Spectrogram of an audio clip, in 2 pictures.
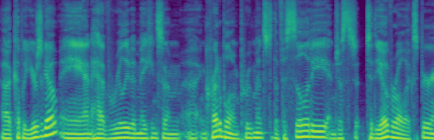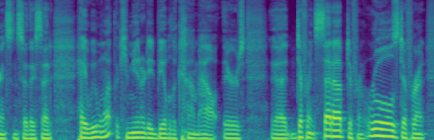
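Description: Man, lowish pitch, very mellow relaxed tone, interview guest, casual chat, upbeat and promotional. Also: fast. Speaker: interview guest, sports commission executive director.

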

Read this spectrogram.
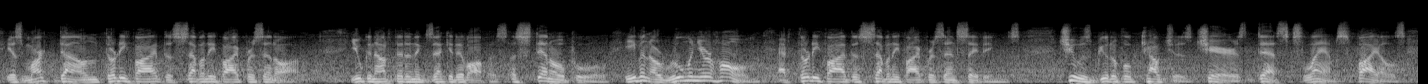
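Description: A man reading a 1970s radio commercial like a salesman reeling off bargains. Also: mid-range voice. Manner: brisk salesman listing bargains. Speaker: radio ad announcer. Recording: lo-fi radio broadcast with loud noise.

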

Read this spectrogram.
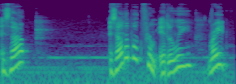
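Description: A woman's voice: high-pitched, big pitch swings, normal speed, a little mellow, soft background music. An actress playing a skeptical, wry woman investigating the occult, talking casually and a little hesitantly in a naturalistic audio drama. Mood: hesitant, doubtful. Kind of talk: naturalistic audio fiction acting.

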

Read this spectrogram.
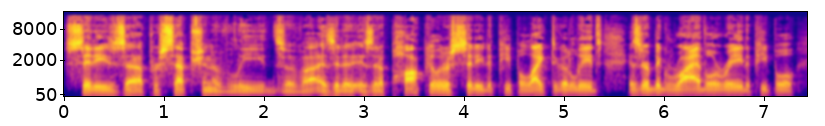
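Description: An American man hosting a podcast, firing off eager questions with crude jokes thrown in. His voice sits fairly low. The close mic keeps the sound dry and free of room. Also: brisk, few pauses, no room sound. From United States. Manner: jokey, swearing, eager questions. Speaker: podcast host. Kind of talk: casual interview chat.

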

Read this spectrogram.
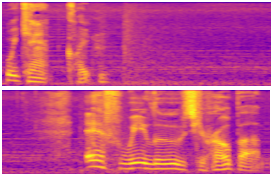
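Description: An actor playing a nervy male official in an audio drama, coaxing and evasive, speaking haltingly and earnestly. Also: medium pitch, animated, dark tone. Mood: pleading. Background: music.

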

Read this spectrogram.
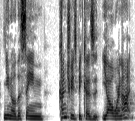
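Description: Warm, affirming woman podcast host. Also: on the low side, normal speed. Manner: warm, affirming, many fillers and restarts. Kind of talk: conversational interview.

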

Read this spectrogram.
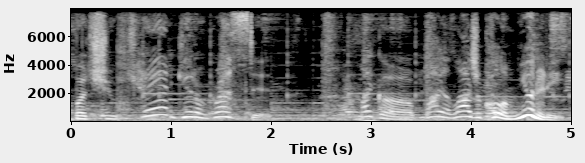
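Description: An actress playing a brash, persuasive American hustler in an audio buddy comedy, with slangy, swaggering, teasing talk. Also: female voice, high-pitched, sing-song, a little slow, music in the background. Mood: persuasive, cocky. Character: brash, persuasive woman hustler urging friend into crime.

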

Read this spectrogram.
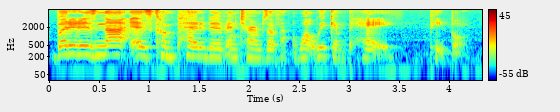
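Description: A woman's voice: mid-range voice, normal speed, fairly bright tone, a little hiss or hum. A woman guest editor talking frankly and at length in a casual podcast conversation, trailing off and restarting mid-thought.

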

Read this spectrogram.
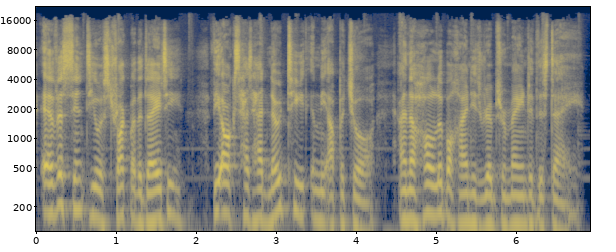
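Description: A man's voice: on the high side, fairly quick. A man steadily reading folk tales aloud as a podcast host. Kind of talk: storytelling narration.

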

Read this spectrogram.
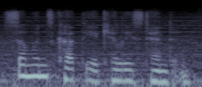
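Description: An actress playing a matter-of-fact police officer briefing a colleague in an audio drama. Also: female voice, sits low, moderate pace, loud music behind the voice, lightly acted, rough recording. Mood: intent, factual.

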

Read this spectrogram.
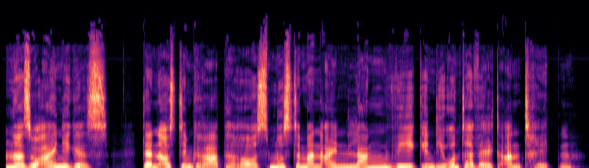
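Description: Female expert guest for an explainer podcast, lively intonation, vivid storytelling manner, very dry studio sound. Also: mid-range voice, normal speed, dry recording. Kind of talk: explanatory podcast interview for young listeners.

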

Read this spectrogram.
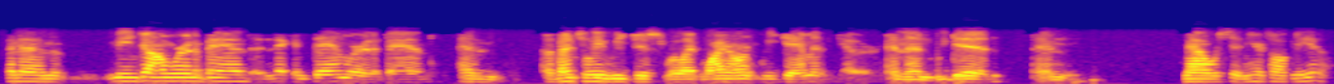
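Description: Young male rock guitarist, 20, relaxed and chatty, tinny phone-line sound. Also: medium pitch, brisk. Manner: laid-back, chatty, laughs easily. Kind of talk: casual interview answers.

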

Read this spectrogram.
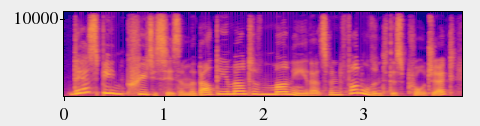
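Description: A woman's voice: sits high, wildly swooping pitch, quick pace, a little mellow. A woman playing a probing news reporter in an audio drama interview, polite but pointed and pressing.

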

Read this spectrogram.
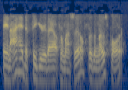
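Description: Brief: twenties man, husky voice, rambling call-in over a phone line. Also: lowish voice, expressive, quick pace, no echo. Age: 20s. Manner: casual, rambling, many fillers. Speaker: caller, high school teacher. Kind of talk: phone-in conversation.

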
